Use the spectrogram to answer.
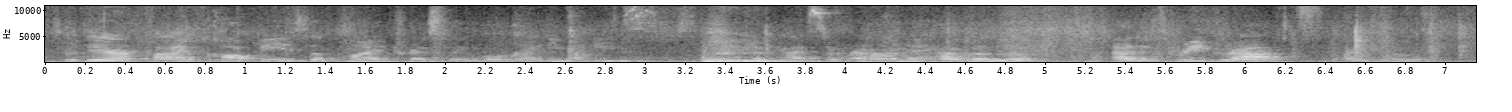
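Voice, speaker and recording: A woman's voice: fairly high pitch, moderate pace. A young woman giving an informal academic presentation as a student, often restarting and repeating her phrases. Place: indoor room at an academic forum. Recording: echoey, noisy room, distant mic.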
